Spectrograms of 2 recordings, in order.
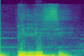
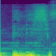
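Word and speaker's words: Peleset: La prononciation est Pélécé, mais à l'époque très reculée. Ça s'écrivait avec T en Égypte, mais qui se lisait Pélécé.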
